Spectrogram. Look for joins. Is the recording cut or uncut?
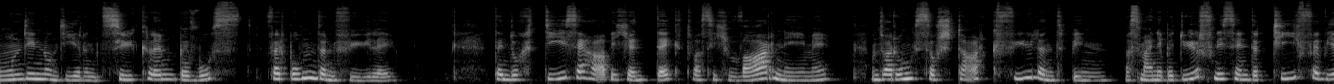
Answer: cut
